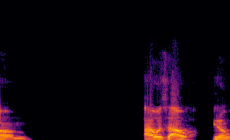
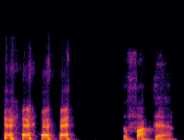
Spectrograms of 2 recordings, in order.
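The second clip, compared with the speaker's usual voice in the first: drawn-out scoff; 8 semitones higher, much slower than usual. Retold or imitated. Mock refusal of dad's advice.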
